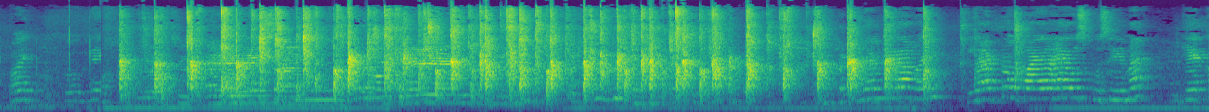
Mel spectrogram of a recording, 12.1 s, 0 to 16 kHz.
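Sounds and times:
voices: 0.7 - 12.0
group clapping in rhythm: 1.1 - 10.4.

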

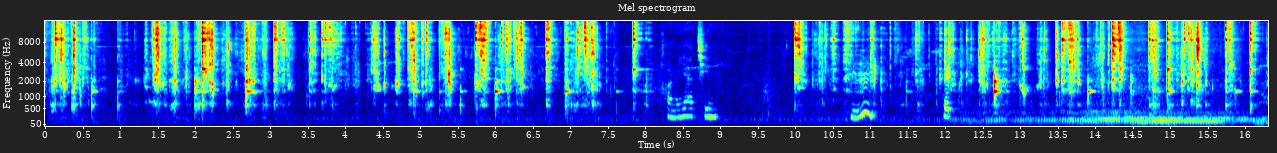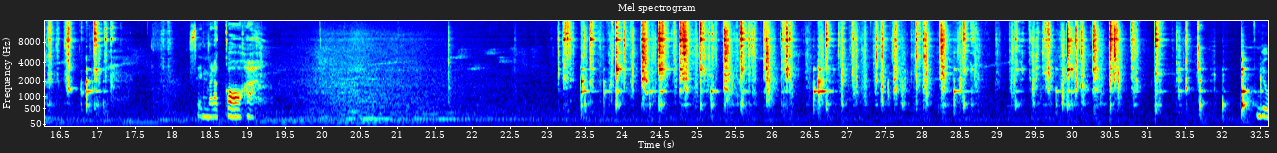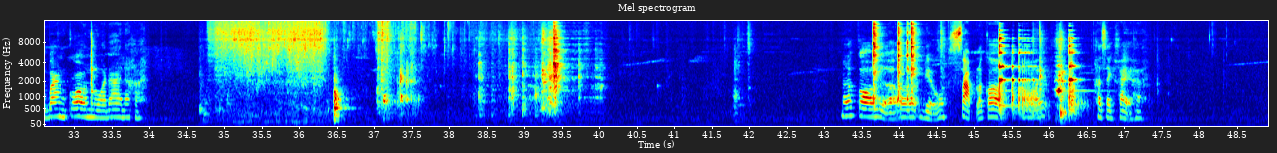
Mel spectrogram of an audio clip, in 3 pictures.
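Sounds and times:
spoon clinking in a mortar: 0.0 - 8.2, 10.0 - 17.3, 23.2 - 32.5.

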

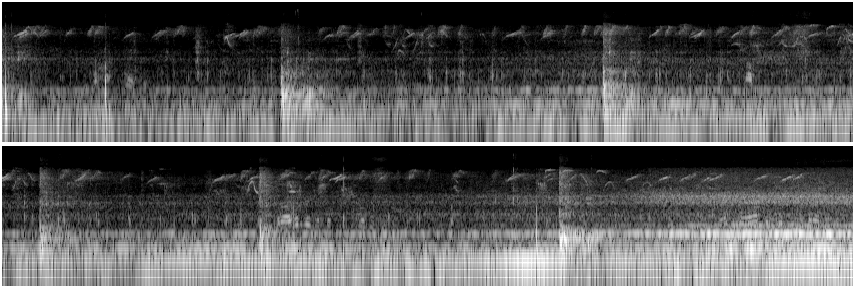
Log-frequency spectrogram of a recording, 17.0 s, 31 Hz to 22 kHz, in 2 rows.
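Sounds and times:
small birds chirping: 0.0 - 17.0
sharp knocks: 8.8 - 9.4.

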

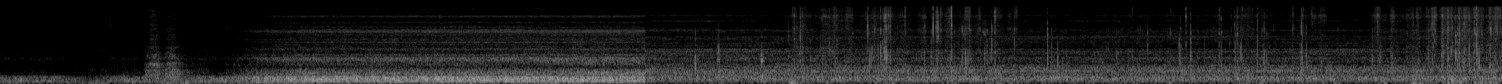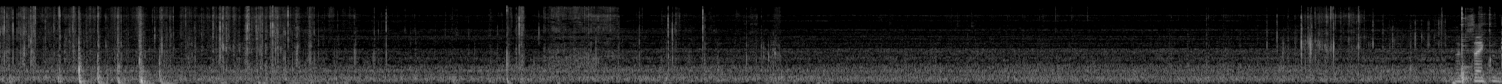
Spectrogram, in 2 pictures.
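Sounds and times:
camp stove burner hissing: 0.0 - 30.0
paper packet crinkling and tearing: 7.9 - 22.9, 27.0 - 30.0.

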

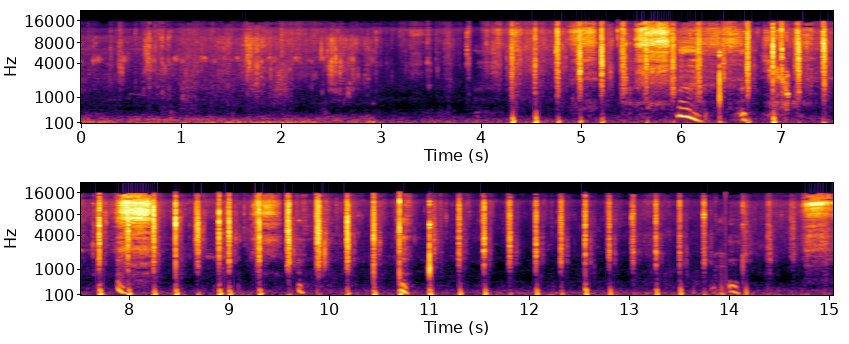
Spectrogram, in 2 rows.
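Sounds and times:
pestle pounding in stone mortar: 4.2 - 14.7.

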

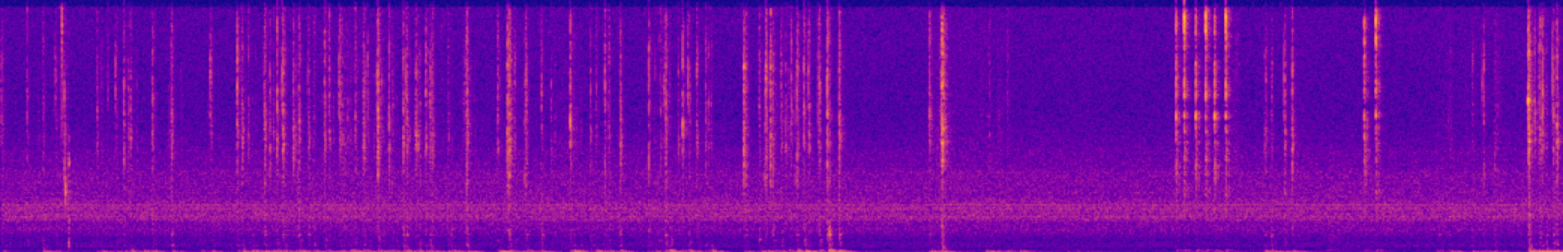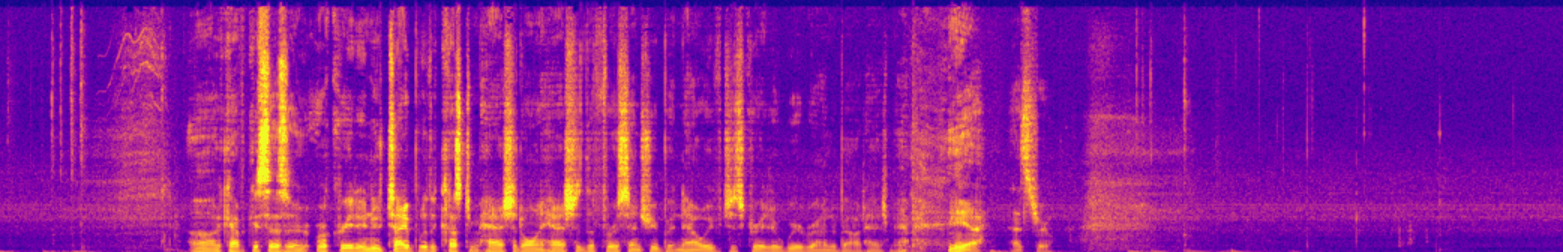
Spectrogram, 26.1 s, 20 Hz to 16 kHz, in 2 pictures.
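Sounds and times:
typing on computer keyboard: 0.0 - 7.1, 7.7 - 8.0, 9.8 - 13.8.

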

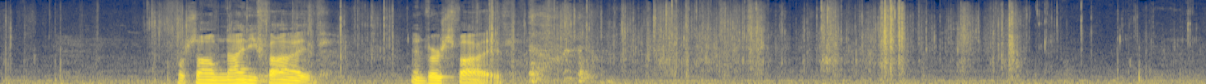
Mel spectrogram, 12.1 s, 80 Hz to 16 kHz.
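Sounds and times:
thin paper pages rustling: 1.4 - 4.1, 6.0 - 10.6.

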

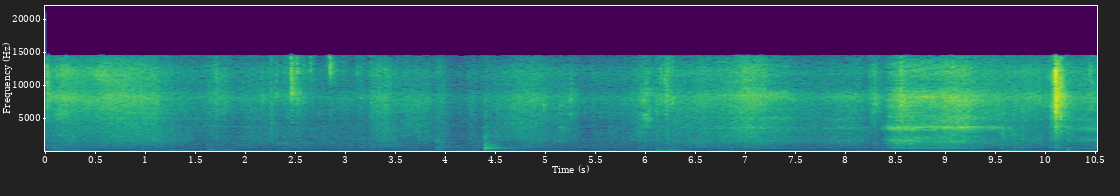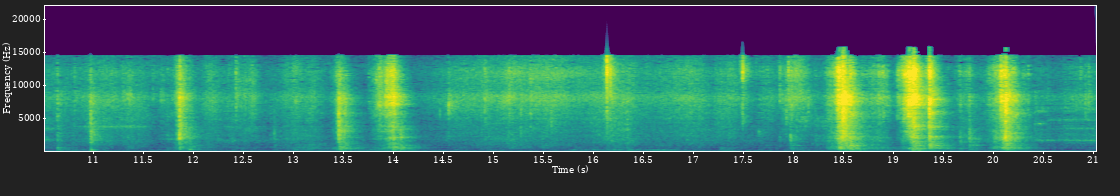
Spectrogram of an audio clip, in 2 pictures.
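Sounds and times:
camera scraping inside a pipe: 11.0 - 20.6.

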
